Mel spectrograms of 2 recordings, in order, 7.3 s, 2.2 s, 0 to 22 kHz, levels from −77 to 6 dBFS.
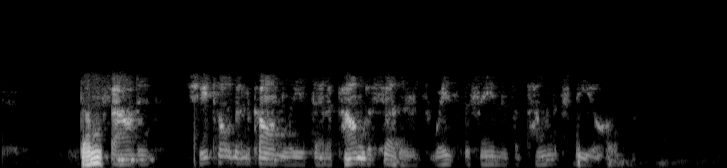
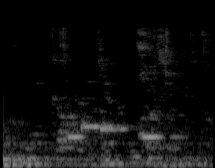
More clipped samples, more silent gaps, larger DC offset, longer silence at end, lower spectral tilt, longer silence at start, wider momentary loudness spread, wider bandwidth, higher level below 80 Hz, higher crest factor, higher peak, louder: neither; neither; neither; first, 1.15 s vs 0 s; first, -11 dB/octave vs -5.5 dB/octave; first, 0.8 s vs 0.05 s; first, 24 LU vs 7 LU; second, 3.8 kHz vs 11.5 kHz; second, -58 dBFS vs -52 dBFS; first, 24 dB vs 14 dB; first, -2 dBFS vs -24 dBFS; first, -22 LUFS vs -39 LUFS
